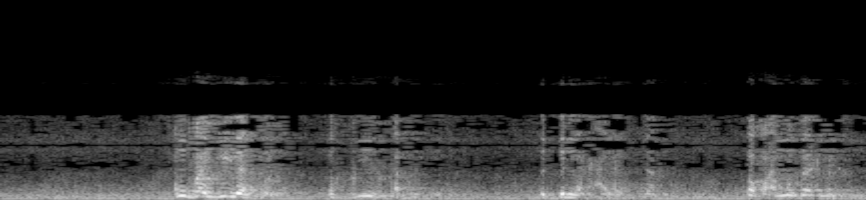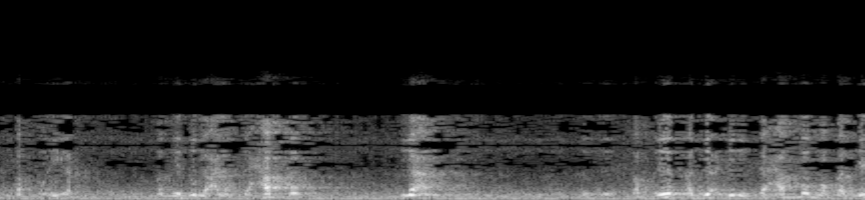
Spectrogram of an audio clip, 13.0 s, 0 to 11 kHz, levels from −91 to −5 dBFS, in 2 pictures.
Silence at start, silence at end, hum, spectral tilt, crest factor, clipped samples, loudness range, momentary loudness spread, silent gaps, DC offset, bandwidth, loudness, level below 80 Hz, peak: 0 s; 0 s; none; -9 dB/octave; 22 dB; under 0.1%; 4 LU; 17 LU; none; under 0.1%; 6.8 kHz; -22 LUFS; -52 dBFS; 0 dBFS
